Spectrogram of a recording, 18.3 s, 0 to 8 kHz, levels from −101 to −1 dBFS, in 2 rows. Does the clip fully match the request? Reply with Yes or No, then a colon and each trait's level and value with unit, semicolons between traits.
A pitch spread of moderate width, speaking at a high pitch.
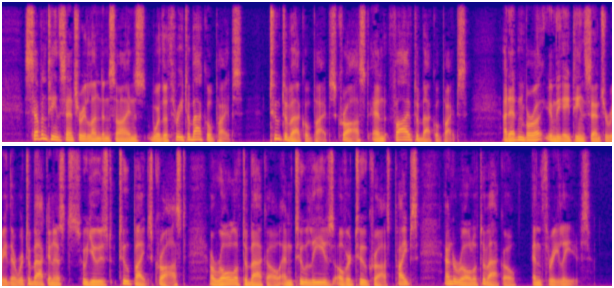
No: average, 4.3 semitones; low, 115 Hz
